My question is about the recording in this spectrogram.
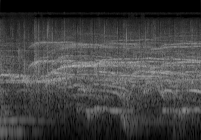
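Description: Junior-high school audience cheering, with many high shouts and whoops that rise and fall, as the rock band's last chord dies away in the first second.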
